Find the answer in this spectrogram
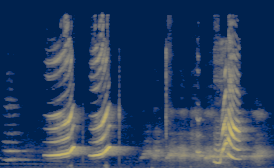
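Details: Indian ringneck parakeet, called Kashmiri green parrot, kept as a talking pet indoors: two loud rising whistled sweeps, a softer warbling stretch, then a sharp dipping-and-rising squawk-whistle, in a quiet small room.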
